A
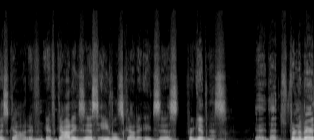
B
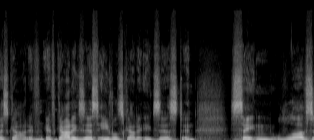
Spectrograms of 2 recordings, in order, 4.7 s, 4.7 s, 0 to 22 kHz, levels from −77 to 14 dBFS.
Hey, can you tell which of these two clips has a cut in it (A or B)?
A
